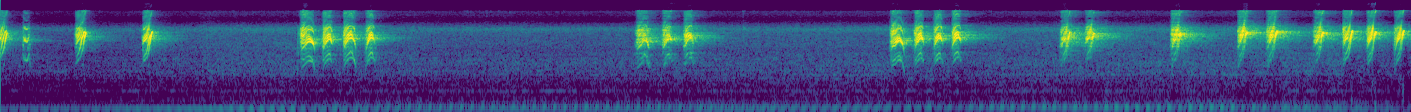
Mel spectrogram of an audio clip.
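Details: Young sunbird calls used for luring: high sharp chips in clusters of two to four, becoming a rapid even series toward the end, over a continuous low hum.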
